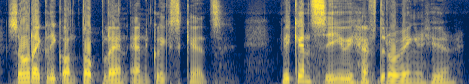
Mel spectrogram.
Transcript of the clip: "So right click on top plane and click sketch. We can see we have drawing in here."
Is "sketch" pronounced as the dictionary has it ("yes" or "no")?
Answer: no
